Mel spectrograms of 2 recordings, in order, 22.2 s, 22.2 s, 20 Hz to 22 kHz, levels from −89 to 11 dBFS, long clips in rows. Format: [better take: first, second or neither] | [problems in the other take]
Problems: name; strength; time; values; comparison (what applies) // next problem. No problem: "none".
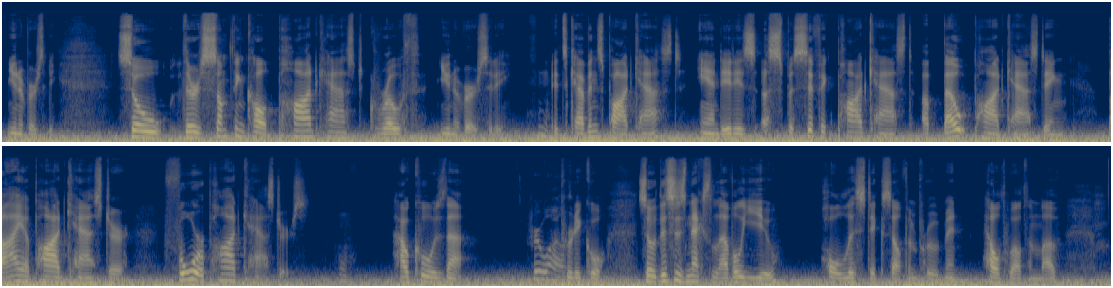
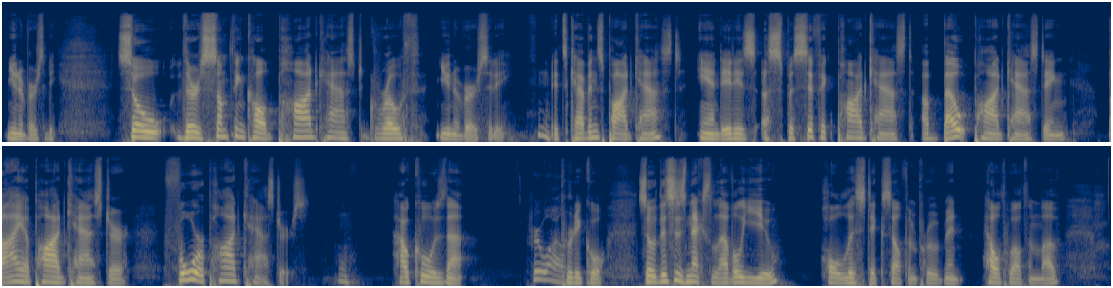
second | low rumble; noticeable; throughout; 15 dB below the speech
